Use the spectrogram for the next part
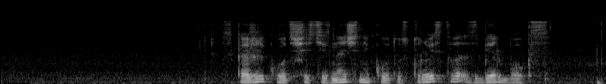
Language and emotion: Russian, neutral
